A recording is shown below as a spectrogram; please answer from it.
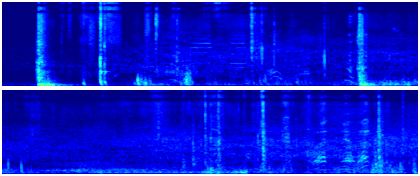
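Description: A series of thumps and knocks from a car's doors and body panels being handled, the loudest about half a second in and another about four and a half seconds in, followed by a low rumble.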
